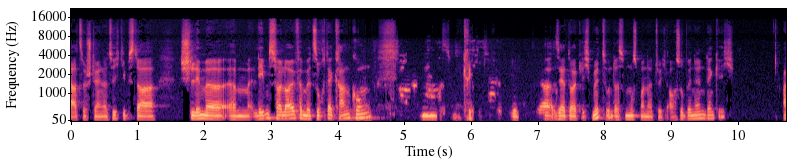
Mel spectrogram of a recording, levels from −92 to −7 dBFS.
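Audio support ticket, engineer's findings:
Other side's voice leaking through. Likely cause: the echo canceller leaves residual loudspeaker playback in the mic path. Far-end voice audible under the talker at 4.54–5.06 s (about 10 dB down), 5.33–5.64 s (about 15 dB down), 5.80–5.86 s (faint scrap, about 35 dB down) and 6.02–6.36 s (about 10 dB down). Heard as a second voice in short bursts.

Speech suppressed in double talk. Likely cause: the echo canceller cannot separate the near-end talker from far-end echo while both speak, so it attenuates everything. Talker's level collapses at 5.06–5.76 s, deepest drop roughly 30 dB, about half a second affected. Again at 6.06–7.27 s, deepest roughly 35 dB, about a second affected. Voice dips, overlapping the leaked far-end audio.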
